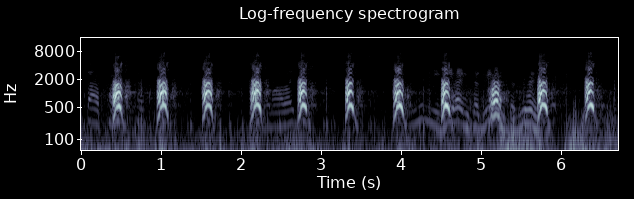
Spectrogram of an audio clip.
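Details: German Shepherd barking during protection training in Horlivka, recorded 14 February 2021: sharp, loud barks repeated at a steady rhythm, about eleven in under seven seconds, with faint background voices.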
